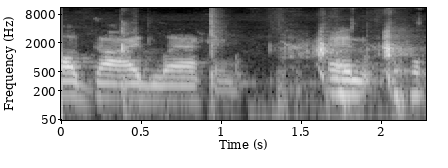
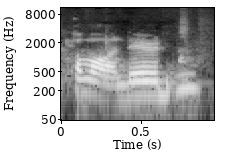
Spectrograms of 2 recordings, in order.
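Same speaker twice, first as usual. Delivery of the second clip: exasperated "oh come on" tone; mock exasperation; 3 semitones higher, 5 dB louder, slower than usual. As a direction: plead with a friend, half-joking. Retold exasperation at noisy seatmate.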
